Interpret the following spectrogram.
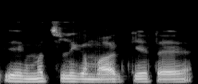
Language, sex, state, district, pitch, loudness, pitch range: Rajasthani, male, Rajasthan, Churu, 130 Hz, -15 LUFS, 120-140 Hz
